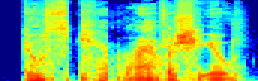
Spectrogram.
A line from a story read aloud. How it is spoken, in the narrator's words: Alexandra muttered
